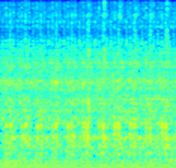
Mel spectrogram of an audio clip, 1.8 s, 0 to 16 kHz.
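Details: 2009 Honda Civic 1.8 16V idling rough with irregular stumbles as one cylinder drops out; plug and coil swaps didn't move the fault, so a faulty fuel injector is suspected, with a compression test pending; a misfire causing noise, lost power and high fuel consumption.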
